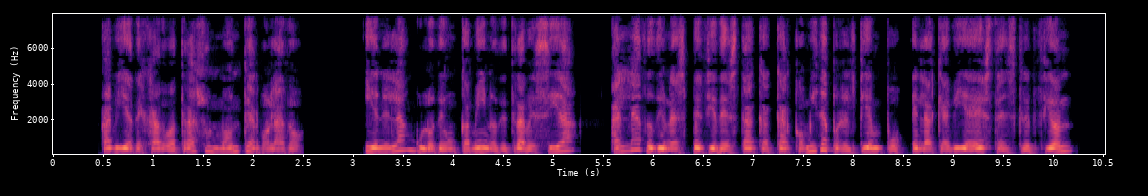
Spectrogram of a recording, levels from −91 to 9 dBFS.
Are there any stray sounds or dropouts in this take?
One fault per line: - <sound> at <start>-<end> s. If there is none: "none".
none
